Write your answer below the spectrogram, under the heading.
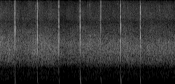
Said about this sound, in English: How about another big round of applause for all of our speakers today and the wonderful information?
